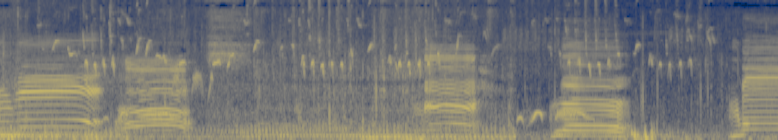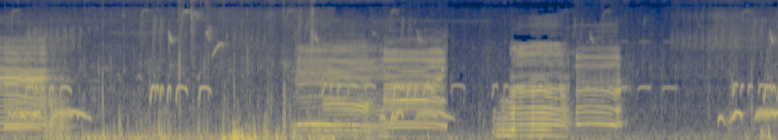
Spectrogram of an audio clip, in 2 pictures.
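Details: Herd of cattle walking calmly along a village road toward the pen, surrounded by trees and rice fields: repeated lowing, about eight moos of varying length, some overlapping, with low rumbling between calls.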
